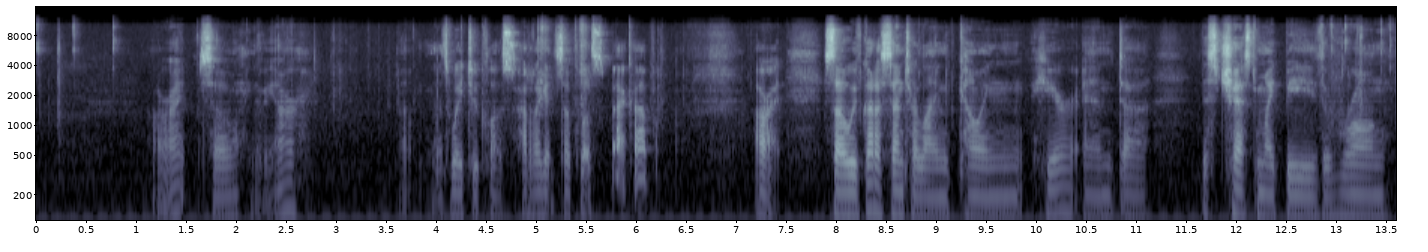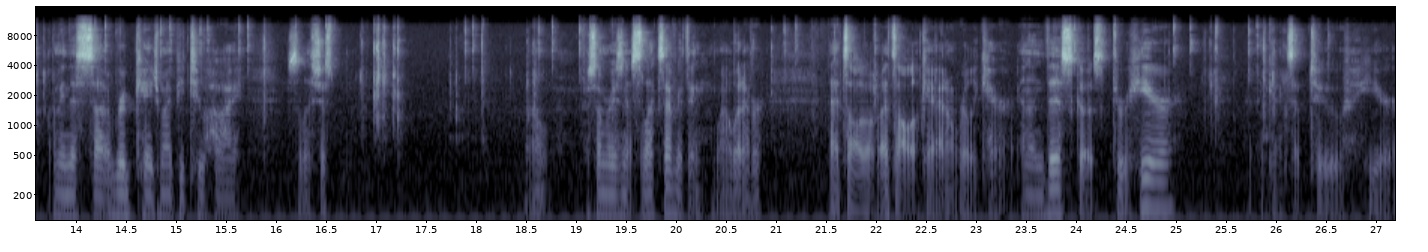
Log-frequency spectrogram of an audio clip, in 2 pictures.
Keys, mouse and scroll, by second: 1.7-3.0 middle drag, 3.0 KP_Decimal, 3.4 KP_3, 4.2 KP_1, 6.1 KP_3, 9.4 e, 13.8 f, 16.0 right click, 17.3 ctrl+z, 20.6-21.9 middle drag, 21.9 KP_3, 22.5 e, 24.1 e, 26.1 f.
